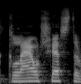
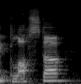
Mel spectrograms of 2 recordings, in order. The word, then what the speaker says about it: Gloucester: is south kensington there's glauchester road definitely pronounced gloucester people say gloucester but i mean i see the u and this anyway uh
